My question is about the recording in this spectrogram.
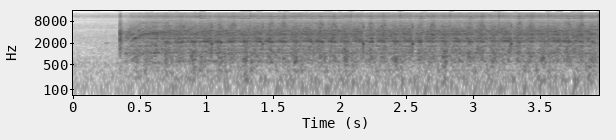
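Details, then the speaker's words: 2017-2018 Kia Rio 1.6 L four-cylinder hydrolocked after driving into floodwater, plugs removed for compression test: fast, strangely even cranking with no compression pulses; a cylinder shows zero compression, suspected internal damage. "that's not making compression let's check something real quick"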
